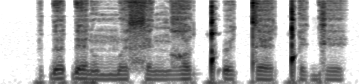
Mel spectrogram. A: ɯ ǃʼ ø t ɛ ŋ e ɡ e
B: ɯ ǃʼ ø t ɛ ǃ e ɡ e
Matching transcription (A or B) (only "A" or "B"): B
